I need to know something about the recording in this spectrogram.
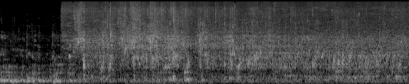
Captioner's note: water running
